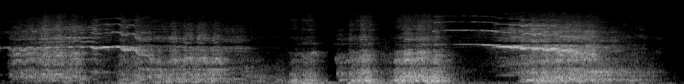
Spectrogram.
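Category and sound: animal, horses neighing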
